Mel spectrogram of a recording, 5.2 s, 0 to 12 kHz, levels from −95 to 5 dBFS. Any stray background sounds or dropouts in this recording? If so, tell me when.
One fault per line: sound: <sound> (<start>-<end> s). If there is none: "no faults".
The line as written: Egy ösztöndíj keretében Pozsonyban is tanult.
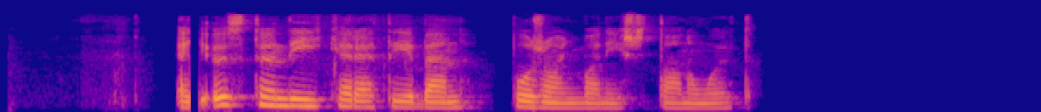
sound: dropout (0.9-1.0 s)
